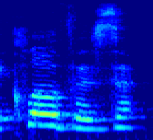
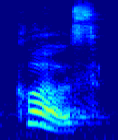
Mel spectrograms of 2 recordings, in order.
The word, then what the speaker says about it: clothes: Same thing with the word clothes. We don't really say clothes. You might hear a tiny TH with some people's pronunciation, but most people just say clothes.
